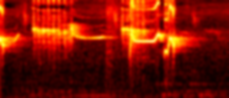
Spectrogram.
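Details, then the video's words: Male and female prinias calling, used to lure birds: sharp high chirps and buzzy notes, then a long thin whistle sliding and wavering at mid-high pitch, with short bright chips between phrases. "SUARA PRENJAK JANTAN & BETINA UNTUK MEMIKAT"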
